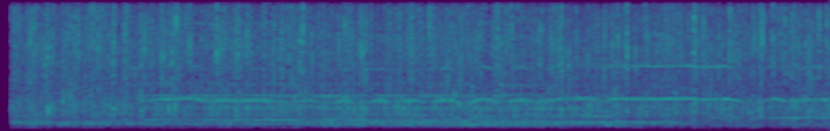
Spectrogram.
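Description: Studio audience applauding steadily, with a few long cheering calls over the clapping.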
